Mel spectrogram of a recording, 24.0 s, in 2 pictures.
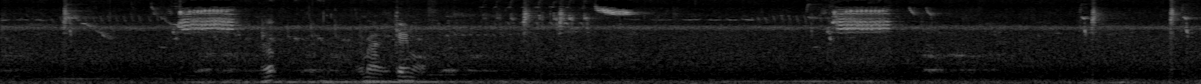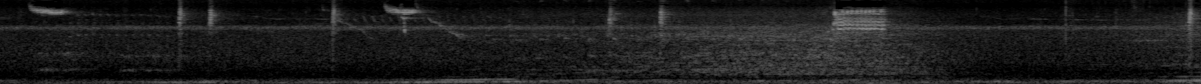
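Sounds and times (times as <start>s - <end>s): high falling bird calls: 15.0s - 21.4s.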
